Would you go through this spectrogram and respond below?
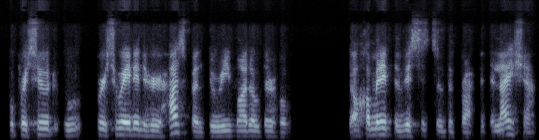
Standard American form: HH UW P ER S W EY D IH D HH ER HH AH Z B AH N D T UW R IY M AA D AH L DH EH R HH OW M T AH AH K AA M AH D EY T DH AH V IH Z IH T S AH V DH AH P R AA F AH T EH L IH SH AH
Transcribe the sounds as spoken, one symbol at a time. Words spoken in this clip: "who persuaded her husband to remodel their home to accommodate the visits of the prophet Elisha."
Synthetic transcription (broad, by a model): HH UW P ER S W EY D IH D HH ER HH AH S B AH N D T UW R IY M AA D AH L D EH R HH OW M T AH AH K AA M AH D EY T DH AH V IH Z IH T S AH V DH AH P R AA F AH T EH L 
